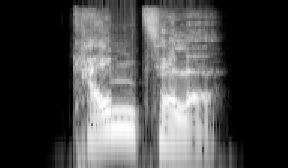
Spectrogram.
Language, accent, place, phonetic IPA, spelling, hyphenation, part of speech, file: German, Germany, Berlin, [ˈkaɪ̯mˌt͡sɛlə], Keimzelle, Keim‧zel‧le, noun, De-Keimzelle.ogg
- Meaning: 1. gamete 2. nucleus, origin, basis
